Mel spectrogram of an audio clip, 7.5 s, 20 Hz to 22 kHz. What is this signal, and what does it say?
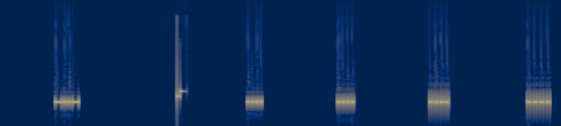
Morse code, heard as a keyed tone, about 37 wpm, spaced as for 8 wpm, 700 Hz. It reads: X HHHH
